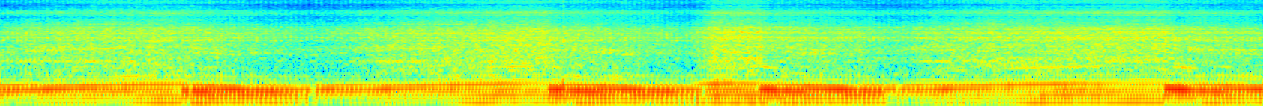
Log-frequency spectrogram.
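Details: Yamaha Mio J after repair of a seized oil-ring expander that caused smoking, cleaned and reassembled, microphone at the exhaust: smooth, even low note swelling cleanly on throttle blips, no knock or rattle; healthy running.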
